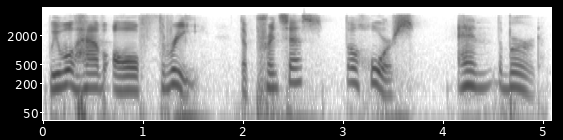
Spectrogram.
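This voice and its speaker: A man voicing a wise, helpful storybook fox who gives measured, instructive counsel. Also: a little high, expressive, dry recording, dull audio. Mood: calmly instructing.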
